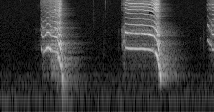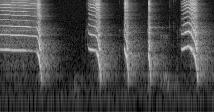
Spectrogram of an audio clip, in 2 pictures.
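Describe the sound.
A mouth-blown diaphragm elk call imitates cow elk mews to call in bull elk: six loud, high squealing notes, each sliding sharply downward in pitch, the first three evenly spaced, the last three shorter and quicker, with no talking.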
